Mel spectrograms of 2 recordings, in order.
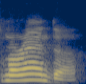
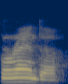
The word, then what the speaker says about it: Miranda: Maria well reamed up no it's Miranda its mi RA and DA it's Miranda like I'm fairly certain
